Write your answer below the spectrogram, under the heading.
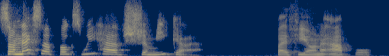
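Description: Over a quiet background, a woman with an ordinary speaking voice talks at a fairly quick pace with lively intonation. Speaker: radio host. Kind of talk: community radio DJ patter between songs. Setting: radio studio, pre-recorded show. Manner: friendly, chatty, casual, with filler 'um' and 'uh'.

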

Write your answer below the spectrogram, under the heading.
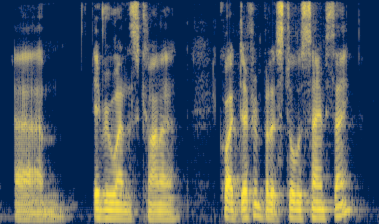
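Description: Fairly low in pitch, a man speaks with a New Zealand accent. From New Zealand, New Plymouth. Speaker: event company owner and production manager. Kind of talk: interview, casual chat.

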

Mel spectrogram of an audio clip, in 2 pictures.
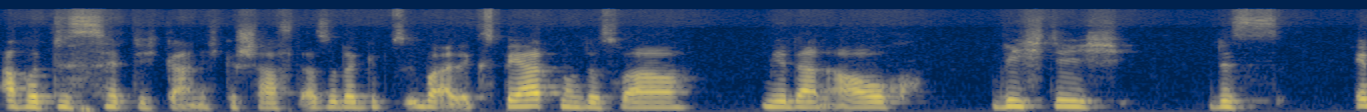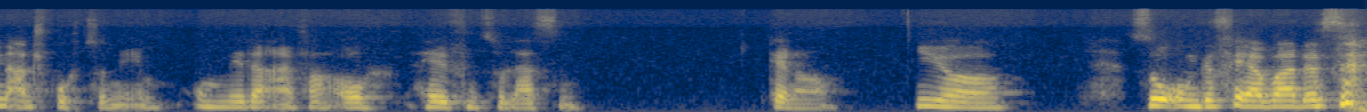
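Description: A woman's medium-pitched voice, dark and mellow, at a moderate pace with fairly even intonation and long, frequent pauses. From Poland. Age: 40s. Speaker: mountain hiking guide. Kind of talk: podcast interview.

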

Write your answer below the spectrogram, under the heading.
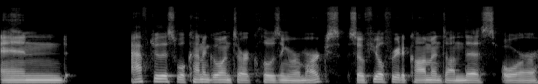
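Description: A man with a normal speaking voice talks in a fairly low pitch and fairly even intonation, the sound dry and close with no echo. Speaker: podcast host. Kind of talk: casual interview chat. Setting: remote video call.

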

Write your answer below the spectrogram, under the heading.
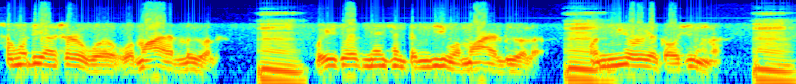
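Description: With hardly any pauses, a man speaks at a fairly quick pace and medium pitch over noticeable background noise. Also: ordinary pitch variation. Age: 30s. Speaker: caller. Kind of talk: phone-in call. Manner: halting, repetitive.

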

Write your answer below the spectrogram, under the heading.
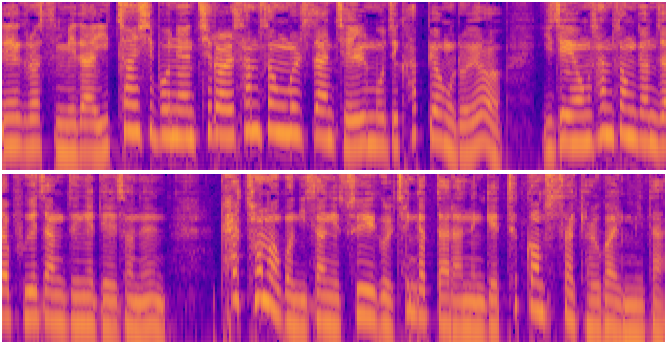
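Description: A woman at a medium pitch talks at a moderate pace with very wide pitch swings and very even loudness. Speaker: journalist. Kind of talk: news briefing.

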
